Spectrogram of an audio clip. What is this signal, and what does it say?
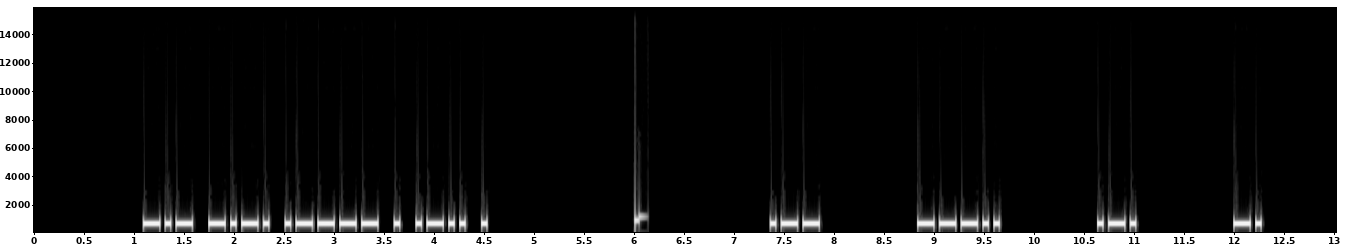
Morse code, heard as a keyed tone, about 22 wpm, spaced as for 13 wpm, 700 Hz. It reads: KC1ELE W8RN
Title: USA Call Signs - 6x Character Spacing - 22wpm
